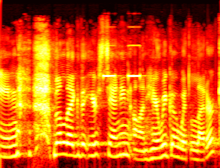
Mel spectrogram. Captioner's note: timer beeps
